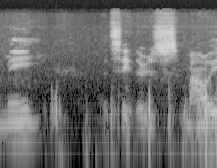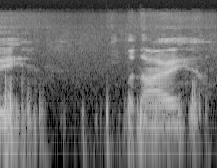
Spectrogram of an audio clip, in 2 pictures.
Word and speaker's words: Lanai: Let's see, there's Maui, Lanai, Lanai is how they pronounce it in Hawaiian, Molokai.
